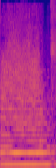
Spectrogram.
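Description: Ghana emergency alert system alarm, a loud, deep horn-like tone resembling a foghorn or ship horn, held steady for about a second with rich harmonics and no speech.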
